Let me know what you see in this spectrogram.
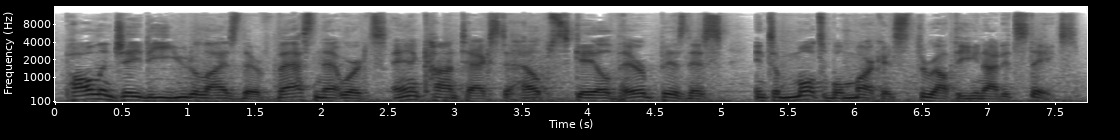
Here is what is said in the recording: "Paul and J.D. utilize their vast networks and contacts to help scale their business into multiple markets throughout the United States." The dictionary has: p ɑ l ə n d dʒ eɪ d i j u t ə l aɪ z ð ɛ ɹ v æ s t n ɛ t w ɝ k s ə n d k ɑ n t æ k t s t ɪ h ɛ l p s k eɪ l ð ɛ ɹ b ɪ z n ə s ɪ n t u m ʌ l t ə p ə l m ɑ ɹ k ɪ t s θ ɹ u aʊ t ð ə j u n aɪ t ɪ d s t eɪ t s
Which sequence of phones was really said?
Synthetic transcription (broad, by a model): p ɑ l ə n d dʒ eɪ d i j u t ə l aɪ z ð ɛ ɹ v æ s t n ɛ t w ɝ k s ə n k ɑ n t æ k t s t ɪ h ɛ l p s k eɪ l ð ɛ ɹ b ɪ z n ə s ɪ n t u m ʌ l t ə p l m ɑ ɹ k ɪ t s θ ɹ u aʊ t ð ə j u n aɪ t ɪ d s t eɪ t s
